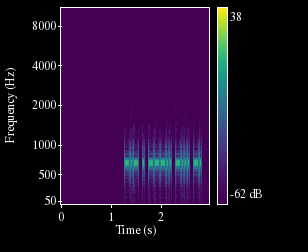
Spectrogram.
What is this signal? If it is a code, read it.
Morse code, heard as a keyed tone, about 37 wpm, 700 Hz. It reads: KE8BN
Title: USA Call Signs - 5 Characters - Repeated 3x - 40wpm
